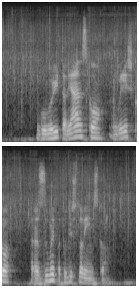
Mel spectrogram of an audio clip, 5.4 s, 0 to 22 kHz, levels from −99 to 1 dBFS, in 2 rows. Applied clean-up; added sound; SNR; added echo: none; Frying (food); 12 dB; none.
